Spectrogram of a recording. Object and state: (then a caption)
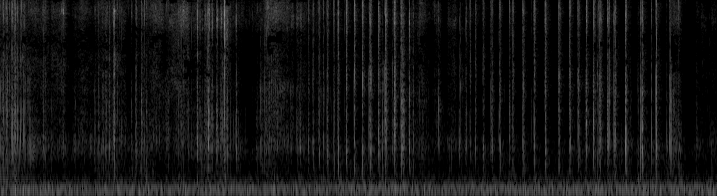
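Leather coin purse. Long nails scratch and squeeze the soft leather body of a small black leather kiss-lock coin purse with a metal clasp frame. The result is a quiet, steady run of fine crackling, crinkling scratches that grow into rapid, dense ticking strokes, all over a low, constant hum.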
